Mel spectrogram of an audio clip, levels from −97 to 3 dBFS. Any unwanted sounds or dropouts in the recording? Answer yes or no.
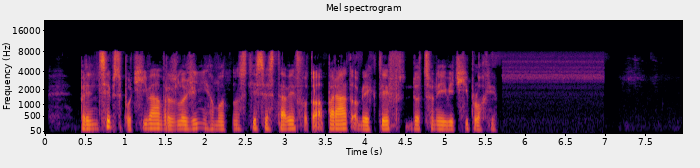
no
